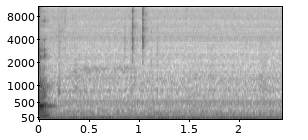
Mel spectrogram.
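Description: A single faint computer click about a second in as the typed entry is submitted, over a low steady hum.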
